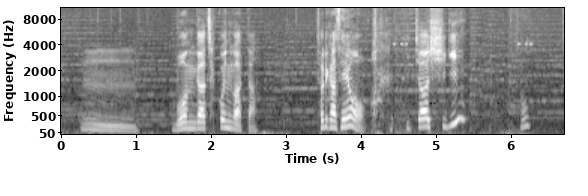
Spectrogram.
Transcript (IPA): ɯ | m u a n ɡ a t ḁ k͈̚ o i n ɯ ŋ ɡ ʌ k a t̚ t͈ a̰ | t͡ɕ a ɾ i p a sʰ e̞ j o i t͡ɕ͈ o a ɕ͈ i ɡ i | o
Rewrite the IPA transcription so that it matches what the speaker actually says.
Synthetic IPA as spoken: ɯ | m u ʌ n ɡ a t͡ɕʰ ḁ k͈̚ o i n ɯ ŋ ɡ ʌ k a t̚ t͈ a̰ | t͡ɕ ʌ ɾ i k a sʰ e̞ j o i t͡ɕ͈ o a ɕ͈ i ɡ i | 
